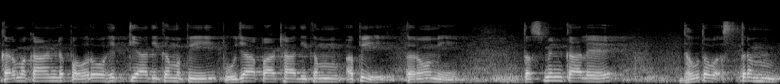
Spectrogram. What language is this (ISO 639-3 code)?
san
